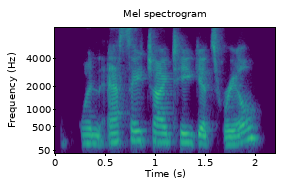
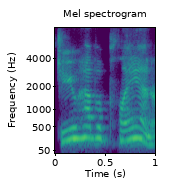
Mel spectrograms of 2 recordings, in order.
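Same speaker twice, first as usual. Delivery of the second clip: ordinary delivery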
